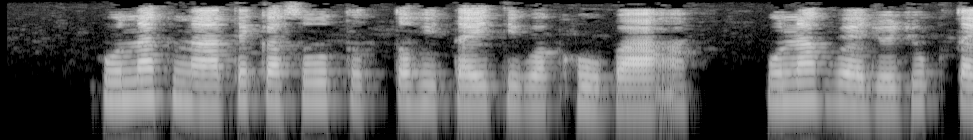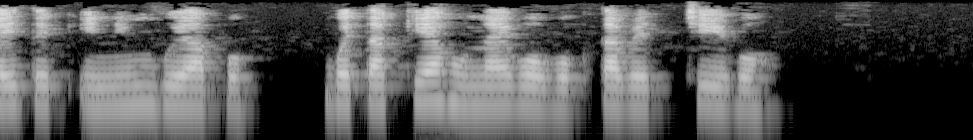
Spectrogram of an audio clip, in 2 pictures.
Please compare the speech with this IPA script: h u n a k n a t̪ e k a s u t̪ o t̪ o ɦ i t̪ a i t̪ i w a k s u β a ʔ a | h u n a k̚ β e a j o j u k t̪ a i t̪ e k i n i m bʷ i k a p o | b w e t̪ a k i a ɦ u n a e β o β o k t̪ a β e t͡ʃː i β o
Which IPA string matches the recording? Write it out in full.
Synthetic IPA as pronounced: h u n a k n a t̪ e k a s u t̪ o t̪ o ɦ i t̪ a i t̪ i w a k h u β a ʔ a | h u n a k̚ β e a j o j u k t̪ a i t̪ e k i n i m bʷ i a p o | b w e t̪ a k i a ɦ u n a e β o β o k t̪ a β e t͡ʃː i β o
